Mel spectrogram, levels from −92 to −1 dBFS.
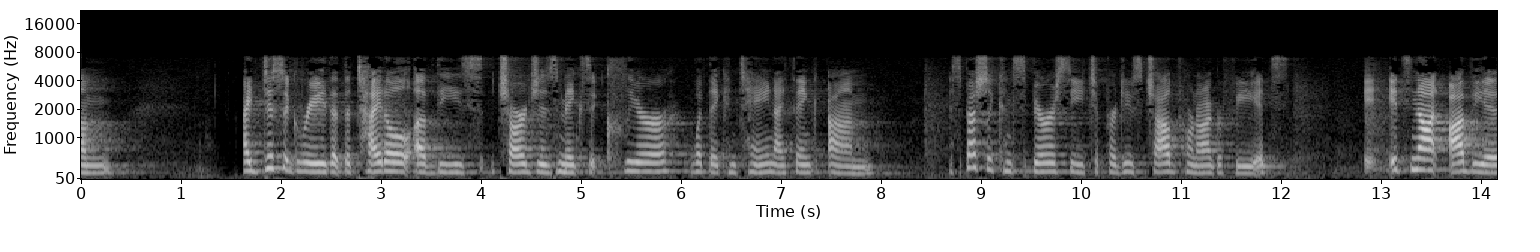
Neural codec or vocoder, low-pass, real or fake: none; 7.2 kHz; real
